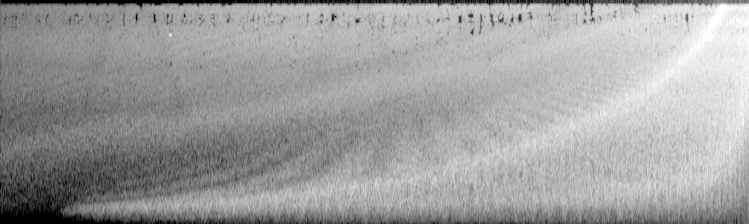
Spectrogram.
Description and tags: This is an Fx Transition. Processed in Lmms by applying effects.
